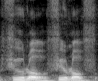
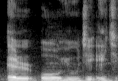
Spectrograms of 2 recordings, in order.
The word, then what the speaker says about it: furlough: 강제 휴가라고 할 때는 furlough 그래서 FURLOUGH 강제 휴가, 특히 해외 근무 중인 군인 같은 거를 이렇게 휴가를 보낸다 할 때 furlough 발음이 어렵네요.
